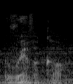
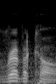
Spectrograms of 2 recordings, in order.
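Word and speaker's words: Revachol: i can't even pronounce the name right he pronounces rivercock with a hard k unlike other people you said rivercon i like to pronounce it the hard way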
